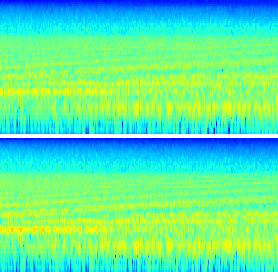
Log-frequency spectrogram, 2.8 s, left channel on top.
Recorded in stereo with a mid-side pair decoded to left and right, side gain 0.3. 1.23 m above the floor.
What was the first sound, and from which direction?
A drone, 35° right.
